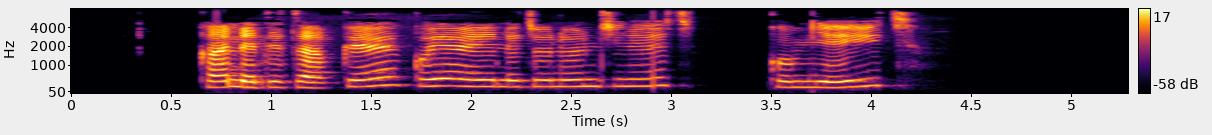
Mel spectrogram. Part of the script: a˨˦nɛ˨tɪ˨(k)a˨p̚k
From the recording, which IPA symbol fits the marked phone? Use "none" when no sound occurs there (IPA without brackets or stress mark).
t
